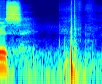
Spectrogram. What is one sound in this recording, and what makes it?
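A finger scrapes along a rusty metal frame.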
